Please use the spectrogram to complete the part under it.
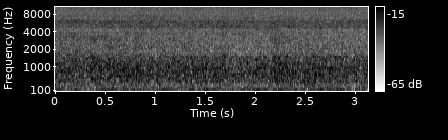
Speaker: Notice as we spray it around the base of the carburetor running here that we don't get a change, which means that we do not have a leak.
